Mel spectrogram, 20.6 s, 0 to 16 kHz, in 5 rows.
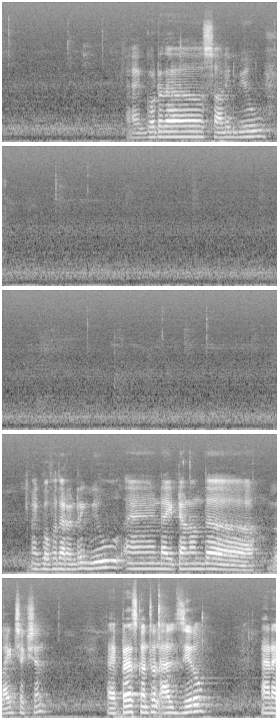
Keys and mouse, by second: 0.0-1.0 drag, 1.0 middle click, 2.8 z, 4.0 middle click, 5.4-9.5 middle drag, 10.6 middle click, 12.7 z, 16.1 middle click, 16.9 middle click, 19.0 ctrl+alt+KP_0.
